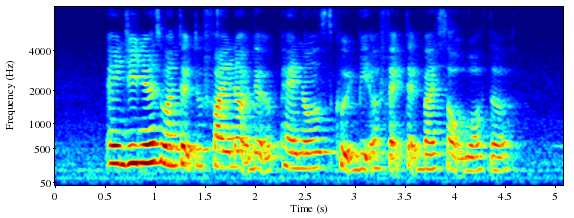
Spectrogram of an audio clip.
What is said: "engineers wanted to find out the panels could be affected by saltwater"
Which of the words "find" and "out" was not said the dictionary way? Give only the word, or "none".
none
